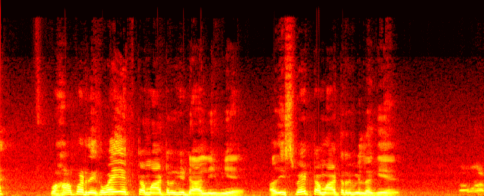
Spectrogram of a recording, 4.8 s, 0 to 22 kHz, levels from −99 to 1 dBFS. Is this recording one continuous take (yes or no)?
yes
